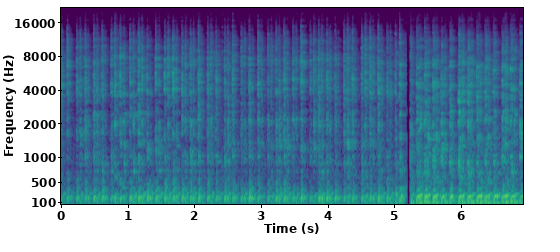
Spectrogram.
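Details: 2001 Honda Shadow VT750 V-twin after carburetor servicing, running without airbox: even beat rising cleanly with throttle, no skipped pulses, both cylinders firing; front cylinder seems to run slightly richer.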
